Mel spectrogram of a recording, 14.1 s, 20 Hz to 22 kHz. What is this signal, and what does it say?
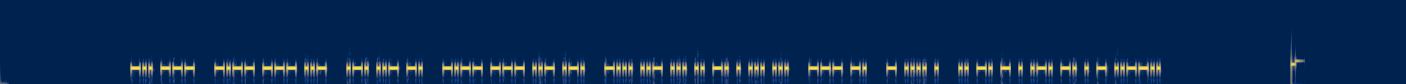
Morse code, heard as a keyed tone, about 40 wpm, 700 Hz. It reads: DO YOU RUN YOUR BUSINESS ON THE INTERNET?
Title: Sentences from Top 1000 Words - Review Part 4 - 40wpm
